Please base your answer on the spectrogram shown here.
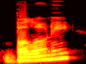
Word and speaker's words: baloney: The first vowel is the short uh sound uh like cup and up. B below. The second vowel is a long o like no and go together. Below bologoney. The last vowel is a long e like green beans. E together baloney.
